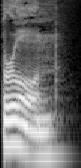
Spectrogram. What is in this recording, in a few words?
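"brawn", British English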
